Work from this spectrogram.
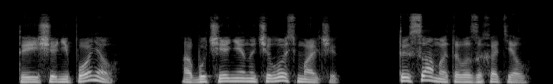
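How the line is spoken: Plain. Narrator (Russian): сказал Салтыков

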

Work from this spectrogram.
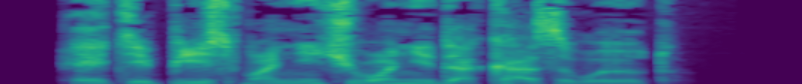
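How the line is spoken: Snorting. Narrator (Russian): фыркнул он

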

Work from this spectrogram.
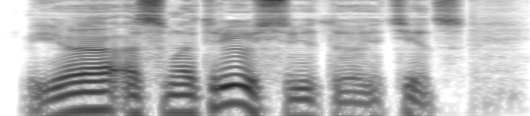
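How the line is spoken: Quiet speech. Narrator (Russian): негромко сказал брат Курвус

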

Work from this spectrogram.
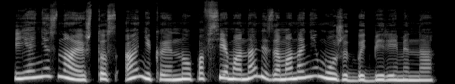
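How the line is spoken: Plain. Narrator (Russian): говорит Юлия Олеговна

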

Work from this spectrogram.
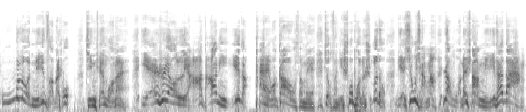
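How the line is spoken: Laughing heartily. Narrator (Chinese): 胡铁花大笑着说

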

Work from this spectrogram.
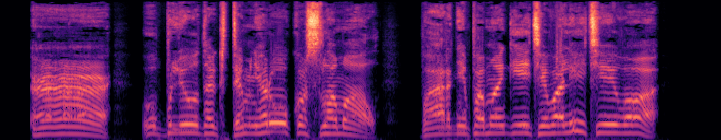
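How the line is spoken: Pained yell from below. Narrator (Russian): Заорало тело под моими ногами

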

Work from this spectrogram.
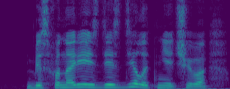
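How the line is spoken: Gloomy reply. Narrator (Russian): мрачно ответил Артем

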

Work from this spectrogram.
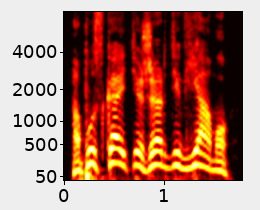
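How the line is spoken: Shouting. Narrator (Russian): закричал он

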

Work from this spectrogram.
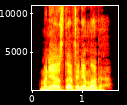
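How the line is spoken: Growling. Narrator (Russian): рыкнул Колян

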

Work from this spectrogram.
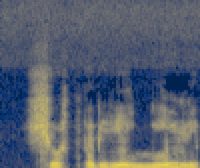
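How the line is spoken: Growled. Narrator (Russian): прорычал

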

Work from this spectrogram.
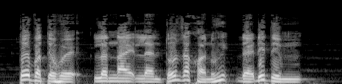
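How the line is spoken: Trembling voice. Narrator (Vietnamese): Kỳ Anh cất tiếng run run nói tiếp

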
